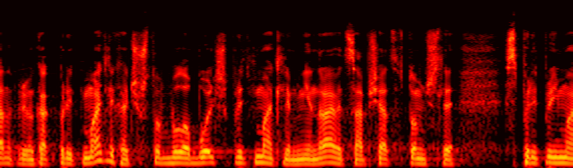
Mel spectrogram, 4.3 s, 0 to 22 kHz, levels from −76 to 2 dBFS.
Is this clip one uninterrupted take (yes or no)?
yes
